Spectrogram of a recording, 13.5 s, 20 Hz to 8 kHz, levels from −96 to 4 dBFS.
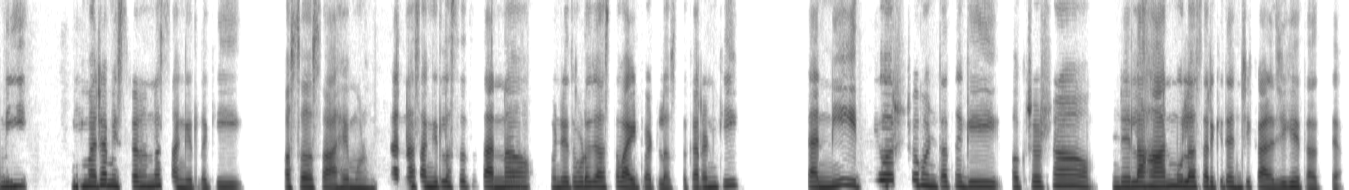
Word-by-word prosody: मी 210 +2 +2 0.5
मी 210 - 0
माझ्या 220 +3 +4
मिस्टरांनाच 215 0 +1
सांगितलं 165 -4 -3
की, 180 0 -4 0.5
"असं-असं 180 +1 0
आहे." 175 0 +1
म्हणून 165 -2 0
त्यांना 190 +6 -4
सांगितलं 215 -1 +1
असतं, 215 +1 -4
तर 215 +1 -12
त्यांना 200 0 +3 0.3
म्हणजे 190 +1 0
थोडं 200 0 +1
जास्त 205 0 0
वाईट 185 -4 +3
वाटलं 170 -2 -4
असतं. 160 +1 -15
कारण 185 +2 0
की 230 +2 -4 0.7
त्यांनी 200 0 +3
इतकी 230 +1 -4
वर्ष 240 0 +1
म्हणतात 220 -3 +1
ना, 220 - -2
की 205 0 +1
अक्षरशः 215 +3 0
म्हणजे 195 +1 -2
लहान 210 0 +5
मुलासारखी 210 -2 +2
त्यांची 200 -1 0
काळजी 180 -2 +1
घेतात 165 -5 0
त्या. 150 - -8
200 Hz, 160 wpm, -21 LUFS, 185-215 Hz, 0.7 s, लहान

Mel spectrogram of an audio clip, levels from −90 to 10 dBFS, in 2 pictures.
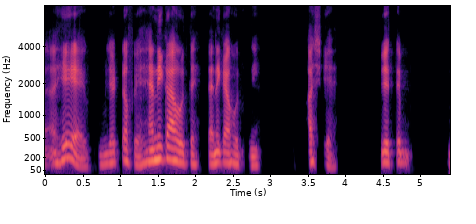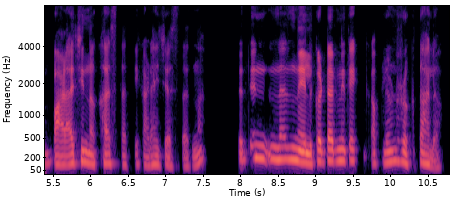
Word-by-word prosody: हे 165 +9 +2
आहे 90 - +2
म्हणजे 120 +8 -6
टफ 160 -5 0
आहे. 110 - -3
ह्याने 160 +5 +8
काय 175 -2 +8
होतंय 130 -5 0
त्याने 125 +4 +3
काय 135 -1 +4
होत 125 -2 -3
नाही 105 -1 -5 0.7
अशी - - -3
आहे. - - -11 0.6
म्हणजे 140 -1 +4
ते 150 - -1 0.8
बाळाची 120 +4 0
नखं 125 -1 -2
असतात 125 -2 -9
ती - - -11
काढायची 110 -1 -7
असतात 95 -1 -12
ना. 110 +8 -6 0.5
तर - - -4
ते 185 - -5 0.3
न 175 - +1 0.2
नेलकटरने 155 +2 +4
ते 160 - +1 0.2
कापून 140 +4 -4
रक्त 135 +1 -5
आलं. 110 -12 -3
130 Hz, 170 wpm, -27 LUFS, 115-150 Hz, 0.8 s, ह्याने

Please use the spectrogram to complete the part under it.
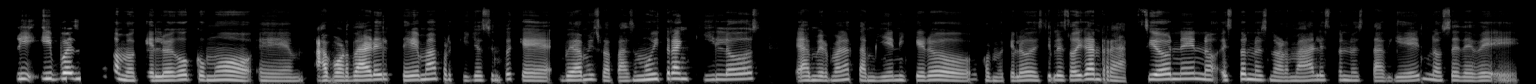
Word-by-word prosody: Y 260 +7 0
y 265 0 +4
pues, 265 +2 +7
y 370 +7 -12
como 200 -10 +2
que 185 -1 -1
luego 195 +4 +3
cómo, 200 -3 +2
eh, 170 -2 -4 0.2
abordar 190 +3 +4
el 230 0 +1
tema, 215 +6 +2
porque 210 -6 -9
yo 200 0 -2
siento 205 +4 -5
que 175 -2 0
veo 195 +1 +2
a - - +2
mis 225 0 -3
papás 170 +1 -4
muy 225 +4 +3
tranquilos, 250 0 0 0.3
a 190 +1 +2
mi 195 0 0
hermana 195 +5 -2
también, 185 +1 -3
y - - -3
quiero 195 0 0
como 170 -2 -8
que 175 - -7
luego 190 +2 0
decirles: 200 +1 -3
"Oigan, 235 +3 +4
reaccionen, 230 - +1
no, 220 -1 -1
esto 205 +5 0
no 230 -2 +1
es 205 0 -6
normal, 180 +2 -2
esto 205 0 -8
no 195 - -3
está 185 -3 -6
bien", 175 +5 -4
no 205 -5 -3
se 195 0 -4
debe 175 0 -4
200 Hz, 180 wpm, -23 LUFS, 185-230 Hz, 0.3 s, pues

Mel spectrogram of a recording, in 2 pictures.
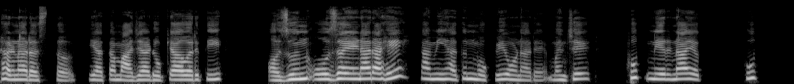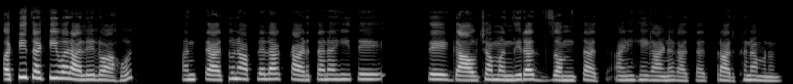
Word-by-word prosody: ठरणार 225 -3 +3
असतं, 195 -2 -4 0.2
की 215 - -2
आता 205 +2 -1
माझ्या 205 0 +2
डोक्यावरती 215 +3 +2 0.6
अजून 230 +7 +5
ओझं 240 0 +4
येणार 260 0 +6
आहे 260 +8 +4 0.2
का 260 -1 0
मी 245 0 +3
ह्यातून 250 +2 +1
मोकळी 225 0 -1
होणार 210 -5 -1
आहे? 190 0 -10
म्हणजे 215 +5 -2 0.4
खूप 310 -1 0
निर्णायक 245 0 +2 0.4
खूप 290 +2 0 0.4
अटी-तटीवर 295 +1 +3
आलेलो 220 -1 +2
आहोत. 200 - -3 0.5
आणि 220 +1 -2
त्यातून 225 +3 0
आपल्याला 245 0 0
काढतानाही 230 +1 -2
ते 235 0 -1 0.5
ते 235 -1 +2
गावच्या 200 +2 +1
मंदिरात 220 -1 0
जमतात 195 -1 -2 0.2
आणि 200 0 -5
हे 210 -1 -5
गाणं 195 -1 -4
गातात 180 0 -9
प्रार्थना 205 +1 -3
म्हणून. 175 -3 -6
220 Hz, 145 wpm, -21 LUFS, 205-245 Hz, 0.6 s, येणार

